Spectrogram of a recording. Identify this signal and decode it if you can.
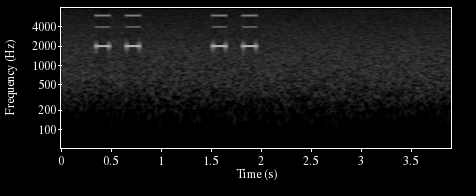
Beep code, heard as a piezo beeper, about 2000 Hz. 2-2.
